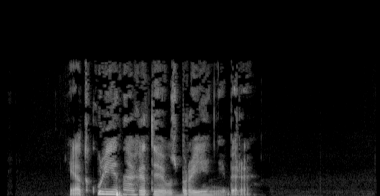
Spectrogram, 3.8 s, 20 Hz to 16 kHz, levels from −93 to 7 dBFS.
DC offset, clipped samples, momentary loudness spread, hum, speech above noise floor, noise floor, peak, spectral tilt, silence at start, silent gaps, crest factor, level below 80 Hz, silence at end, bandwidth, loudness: under 0.1%; under 0.1%; 10 LU; none; 47 dB; -73 dBFS; -2 dBFS; -5.5 dB/octave; 0.7 s; none; 26 dB; -54 dBFS; 1.3 s; 11.5 kHz; -26 LUFS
